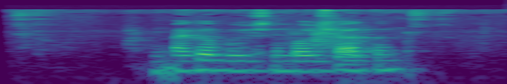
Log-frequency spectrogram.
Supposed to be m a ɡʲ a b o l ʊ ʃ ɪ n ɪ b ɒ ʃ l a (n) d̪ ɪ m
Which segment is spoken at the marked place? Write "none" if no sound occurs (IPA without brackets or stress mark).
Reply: none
